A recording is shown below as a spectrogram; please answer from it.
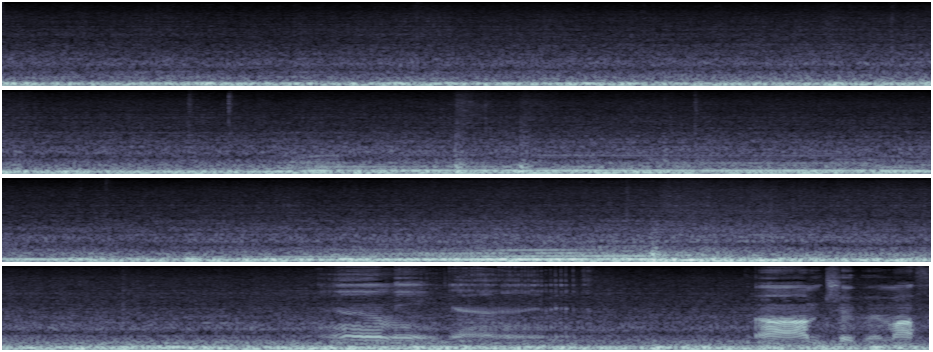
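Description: A Mercedes-AMG engine drones loudly throughout a daytime drive, with rising and falling revs in the middle and a few sharp pops near the end, heard under a voice from inside the car.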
